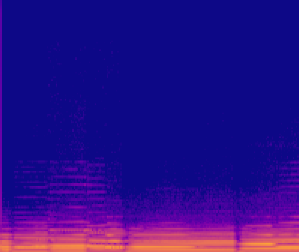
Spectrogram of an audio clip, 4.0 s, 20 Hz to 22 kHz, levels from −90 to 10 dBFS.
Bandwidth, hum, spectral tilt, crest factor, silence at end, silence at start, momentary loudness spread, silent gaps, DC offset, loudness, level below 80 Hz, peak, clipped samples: 3.5 kHz; 50 Hz at -60 dBFS; -10.5 dB/octave; 12 dB; 0 s; 0 s; 6 LU; none; under 0.1%; -21 LUFS; -80 dBFS; -8 dBFS; under 0.1%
